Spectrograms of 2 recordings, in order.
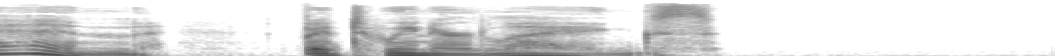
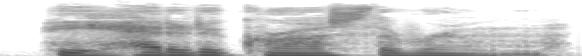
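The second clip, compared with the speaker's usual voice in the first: ordinary delivery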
